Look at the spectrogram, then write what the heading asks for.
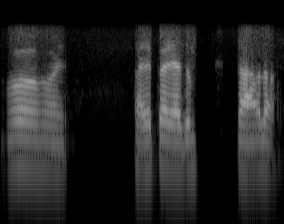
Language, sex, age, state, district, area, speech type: Manipuri, male, 18-30, Manipur, Kangpokpi, urban, conversation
